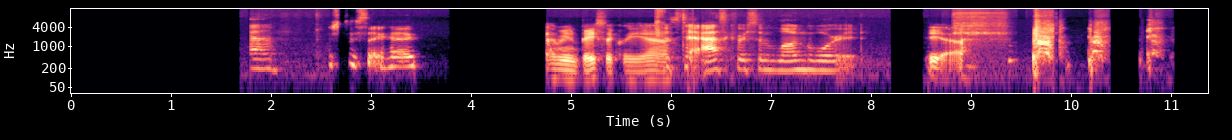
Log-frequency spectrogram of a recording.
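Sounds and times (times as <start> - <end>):
speech: 1.8 - 3.6, 4.8 - 10.9
loud throaty coughing: 8.6 - 11.0
throat clearing: 9.6 - 11.0.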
